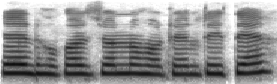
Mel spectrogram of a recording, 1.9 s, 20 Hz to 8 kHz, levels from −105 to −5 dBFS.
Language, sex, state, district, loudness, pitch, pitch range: Bengali, female, West Bengal, Malda, -19 LUFS, 285 Hz, 280-295 Hz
